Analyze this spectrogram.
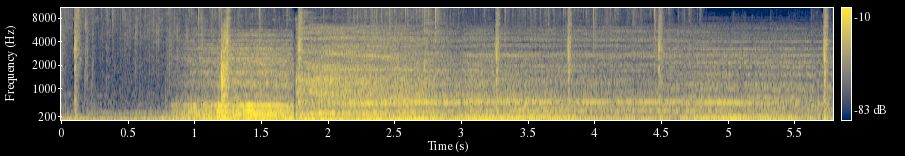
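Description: An explosion booms with a rumbling roar.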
